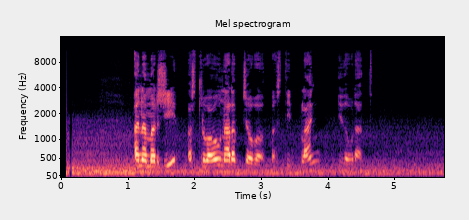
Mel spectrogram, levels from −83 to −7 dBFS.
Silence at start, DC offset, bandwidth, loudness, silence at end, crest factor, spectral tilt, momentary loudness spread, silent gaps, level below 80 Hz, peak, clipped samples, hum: 0.05 s; under 0.1%; 11 kHz; -21 LUFS; 0 s; 22 dB; -5.5 dB/octave; 22 LU; none; -52 dBFS; -2 dBFS; under 0.1%; none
